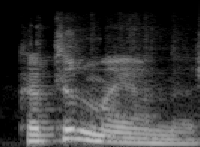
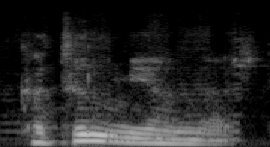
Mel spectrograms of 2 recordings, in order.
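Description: First: The vowel after m is a full a. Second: The vowel after m is narrowed. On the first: "katılmayanlar şeklinde yazılır" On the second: "Telaffuz ederken katılmayanlar deriz. Harf daralması kuralı gereği"

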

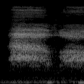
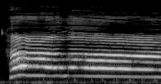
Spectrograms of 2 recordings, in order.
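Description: First: It is said very quietly. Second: It is said very loudly.

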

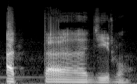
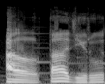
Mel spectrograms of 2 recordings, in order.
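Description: First: The l merges into a doubled t sound. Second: The l sound is pronounced before the t. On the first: The speaker calls it right. "tapi at-tajiru" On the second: The speaker calls it wrong. "tidak dibaca al-tajiru"

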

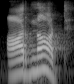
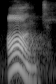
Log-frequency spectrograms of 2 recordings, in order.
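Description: First: It is said as two full words. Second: It is said as one contracted syllable.

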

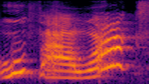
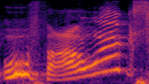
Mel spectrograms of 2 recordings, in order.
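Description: First: Fireworks is stressed on the second syllable. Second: Fireworks is stressed on the first syllable.

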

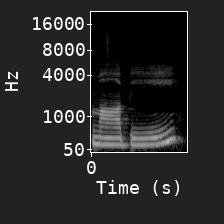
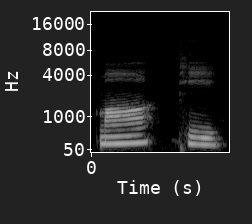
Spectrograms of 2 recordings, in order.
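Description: First: The middle consonant has no puff of air. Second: The middle consonant has a slight puff of air. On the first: The speaker calls it wrong. "It's not mabi" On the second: The speaker calls it right. "Just a slight air is coming out of my mouth when I say that word"

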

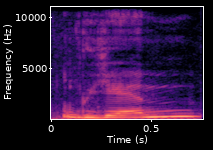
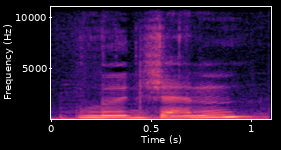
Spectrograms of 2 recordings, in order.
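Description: First: The word is said without a J sound. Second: The word is said with a J sound.

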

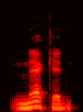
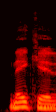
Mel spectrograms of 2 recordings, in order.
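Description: First: The word has a Southern US regional pronunciation. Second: The word has a standard general American pronunciation.

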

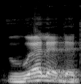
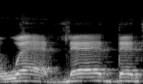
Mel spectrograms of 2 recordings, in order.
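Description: First: It is said quickly, syllables run smoothly together. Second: It is said slowly, each syllable drawn apart. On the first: This is how the word is normally read. The speaker calls it right. "Velede diye okunur" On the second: The sounds are drawn out so each letter and vowel can be heard. The speaker calls it wrong. "Yoksa velede diye okunmaz"

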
